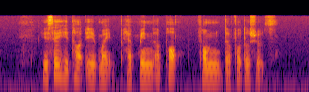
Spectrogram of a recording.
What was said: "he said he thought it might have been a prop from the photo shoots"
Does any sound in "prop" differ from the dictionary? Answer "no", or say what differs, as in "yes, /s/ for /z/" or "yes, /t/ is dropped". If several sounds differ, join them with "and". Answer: yes, /ɹ/ is dropped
